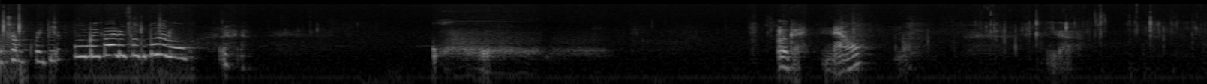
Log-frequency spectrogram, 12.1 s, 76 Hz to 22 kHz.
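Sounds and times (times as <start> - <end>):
person exhaling breathily: 4.3 - 6.1.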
